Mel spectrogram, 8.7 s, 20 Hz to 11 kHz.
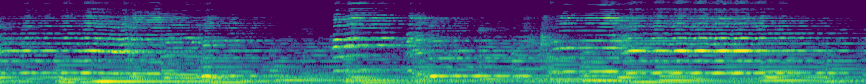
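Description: Hohner 280-C Chromonica chromatic harmonica playing a slow melody in long held notes, accompanied by a grand piano. The melody breaks briefly a little over three seconds in, then a new phrase begins.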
